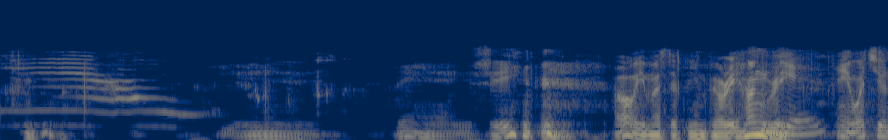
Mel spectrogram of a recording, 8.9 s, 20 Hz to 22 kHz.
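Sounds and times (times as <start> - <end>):
young kitten meowing: 0.0 - 2.1
speech: 0.2 - 0.9, 4.8 - 8.8.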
